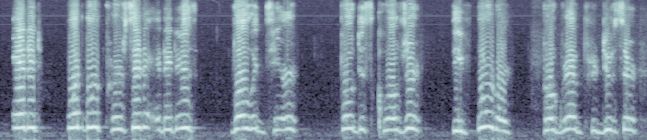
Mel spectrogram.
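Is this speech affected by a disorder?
Yes: cerebral palsy.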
